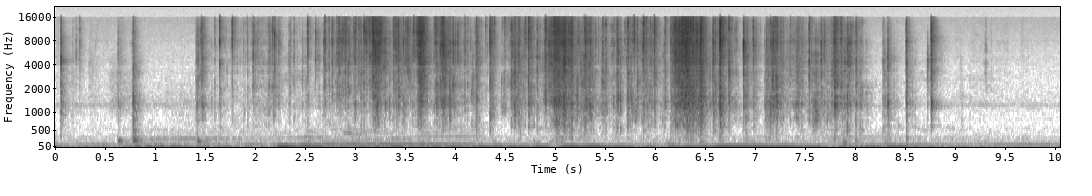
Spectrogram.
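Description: Foil trading-card pack wrapper being crinkled and torn open by hand: a run of crackling starts about a second and a half in, is loudest around the middle, and dies down near the end.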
